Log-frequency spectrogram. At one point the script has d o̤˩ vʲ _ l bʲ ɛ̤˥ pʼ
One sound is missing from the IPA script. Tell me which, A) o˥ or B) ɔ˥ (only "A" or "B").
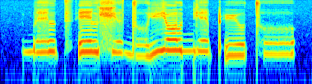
B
